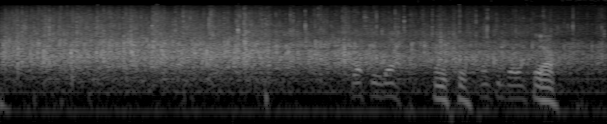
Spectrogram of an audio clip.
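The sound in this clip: Kearney E-Free church audience applauding to welcome a guest: sustained, dense clapping at an even level, with a voice starting to speak over it toward the end.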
